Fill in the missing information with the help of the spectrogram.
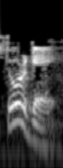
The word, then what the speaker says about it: storge: It's storge. You might want to write this down. English is spelled S-T-O-R-G-A-Y, storge.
